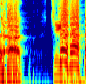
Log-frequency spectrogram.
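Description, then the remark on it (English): A short, loud, voiced burp, then a brief pause before a person starts talking. “those are my metal vocals, also known as a burp.”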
